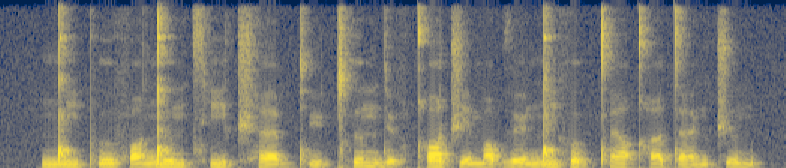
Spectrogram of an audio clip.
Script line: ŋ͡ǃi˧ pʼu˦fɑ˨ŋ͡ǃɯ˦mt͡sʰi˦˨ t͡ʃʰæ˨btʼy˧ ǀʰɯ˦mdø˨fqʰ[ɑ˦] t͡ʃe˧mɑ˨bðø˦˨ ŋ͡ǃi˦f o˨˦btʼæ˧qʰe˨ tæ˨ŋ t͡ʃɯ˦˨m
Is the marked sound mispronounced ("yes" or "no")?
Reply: no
